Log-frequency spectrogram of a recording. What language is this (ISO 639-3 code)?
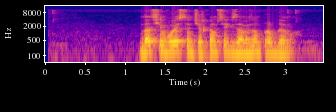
ron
